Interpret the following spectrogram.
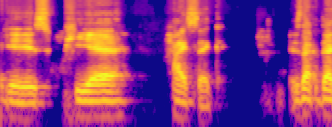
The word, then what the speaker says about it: Pierre Haessig: And his name is Pierre Haessig.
